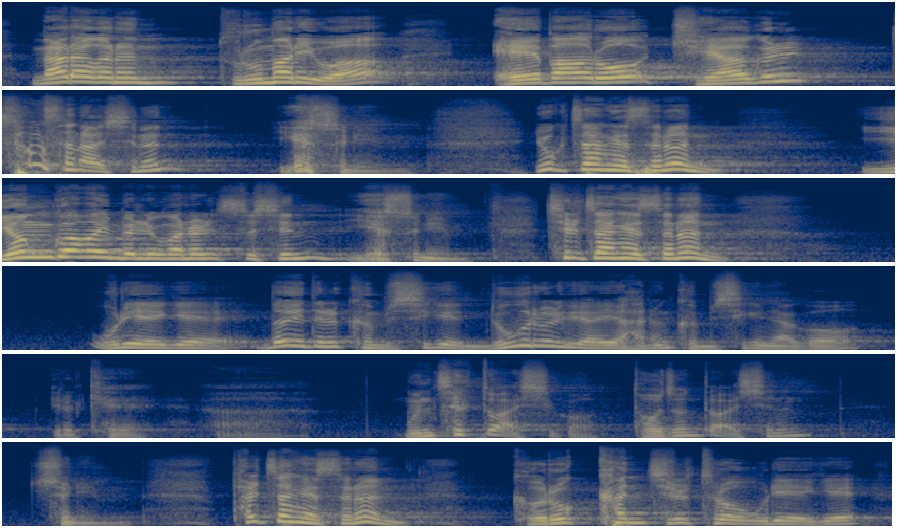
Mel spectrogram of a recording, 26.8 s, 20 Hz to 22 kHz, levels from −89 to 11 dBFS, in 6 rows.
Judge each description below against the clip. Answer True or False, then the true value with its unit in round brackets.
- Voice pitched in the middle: False (195 Hz)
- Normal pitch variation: False (8.4 semitones)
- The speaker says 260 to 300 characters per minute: False (215 characters per minute)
